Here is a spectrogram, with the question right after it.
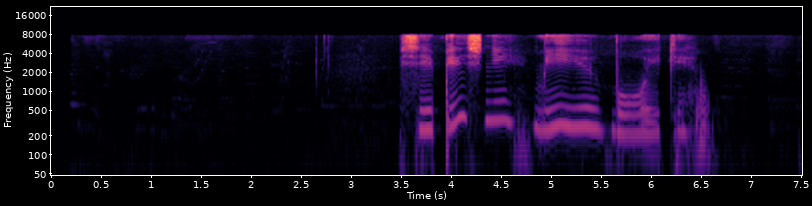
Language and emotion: Russian, sad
